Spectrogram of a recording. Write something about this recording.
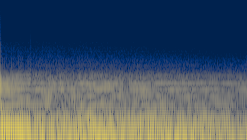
Filters are essence of life.
That sound can be used as a bass.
